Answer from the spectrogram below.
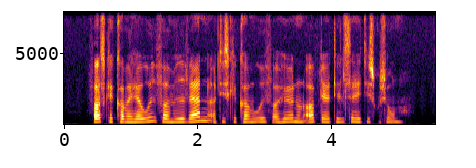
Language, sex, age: Danish, female, 30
